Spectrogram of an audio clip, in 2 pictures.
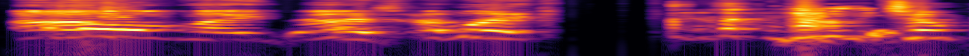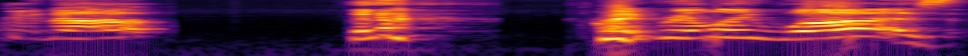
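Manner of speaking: laughing while talking; breathless laugh. Real, not acted. Laughing at her own choking up.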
